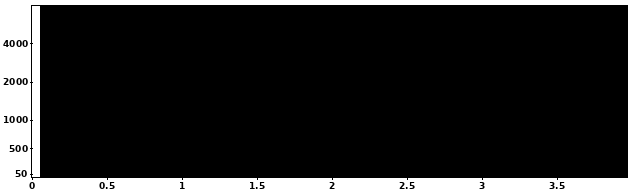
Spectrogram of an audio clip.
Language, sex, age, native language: Icelandic, female, 14, Icelandic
